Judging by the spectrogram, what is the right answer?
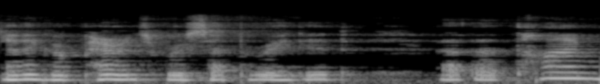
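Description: This woman's voice has a dark, mellow tone and is somewhat breathy. She talks at a moderate pace with a fairly high pitch and an American accent. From mixed: Iran, US, Germany, France. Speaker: interior designer. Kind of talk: casual interview. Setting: at her home. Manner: halting, with repeated words.

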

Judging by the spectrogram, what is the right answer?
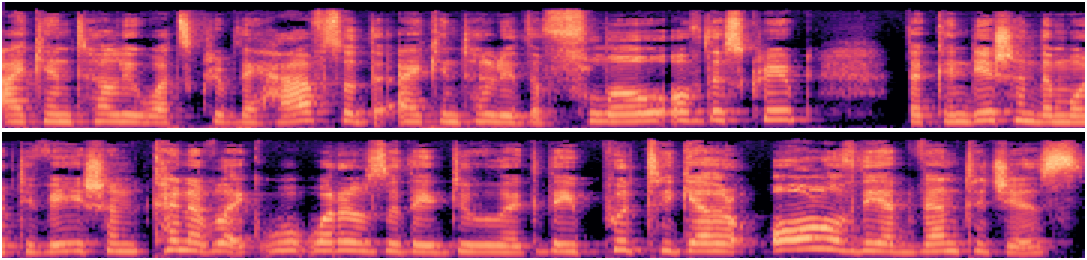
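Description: With a non-native accent, a woman talks at a fairly quick pace. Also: fairly high pitch for a woman, hardly any pauses. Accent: foreign-accented English. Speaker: podcast host. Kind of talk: interview. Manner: enthusiastic.

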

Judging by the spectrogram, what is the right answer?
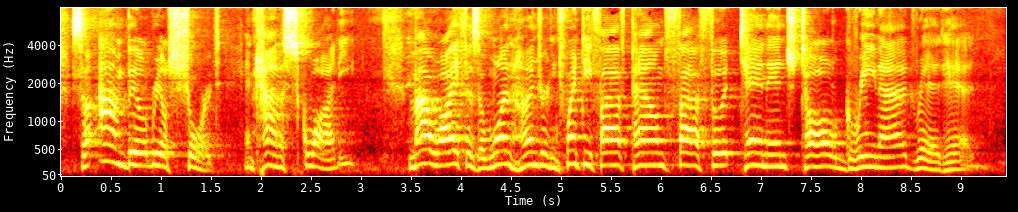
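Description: A man speaks at a very slow pace in a high voice with ordinary pitch variation. Room echo is audible, and background noise is noticeable. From Louisville, Kentucky. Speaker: stand-up comedian. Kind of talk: stand-up. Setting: stage with audience.

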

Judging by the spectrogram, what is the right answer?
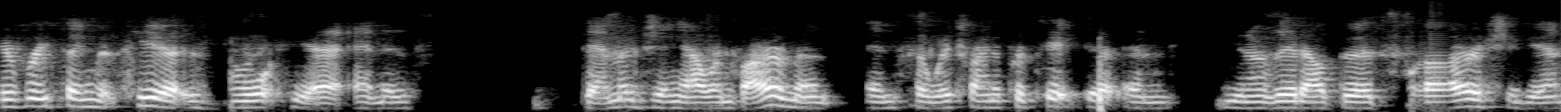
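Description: A woman with a New Zealand accent, fairly low in pitch, fairly quick, with fairly even intonation. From New Zealand, Auckland. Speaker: long-distance hiker and gear maker. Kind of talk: casual interview. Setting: remote call.

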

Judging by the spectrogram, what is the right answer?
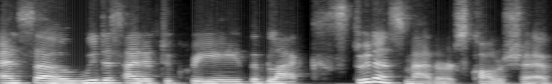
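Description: A woman speaks with a Tunisian accent and ordinary pitch variation. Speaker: entrepreneur and activist. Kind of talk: interview.

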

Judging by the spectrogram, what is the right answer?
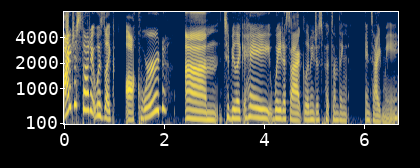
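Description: Speaking at a moderate pace with ordinary pitch variation, a woman has a fairly high pitch and a bright, sharp tone, captured in a very clean recording with a silent background and a dry, close sound with no echo. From immigrant background. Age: 20s. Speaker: comedian. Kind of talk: casual chat.

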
